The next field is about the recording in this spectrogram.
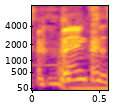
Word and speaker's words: binks: Banks, ça veut dire donc le quartier, hein. Ça s'écrit B-I-N-K-S, mais on le prononce Banks.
